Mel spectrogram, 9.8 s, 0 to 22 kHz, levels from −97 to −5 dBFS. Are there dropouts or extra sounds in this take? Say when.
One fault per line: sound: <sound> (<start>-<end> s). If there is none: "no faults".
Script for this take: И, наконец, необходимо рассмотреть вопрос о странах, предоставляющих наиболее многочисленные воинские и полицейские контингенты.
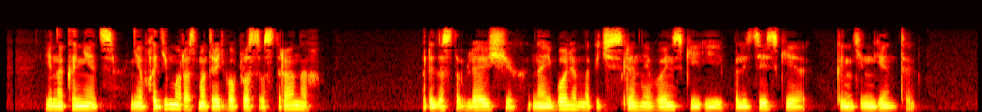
no faults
